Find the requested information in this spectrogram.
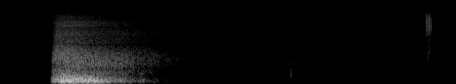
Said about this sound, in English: And then a cannonball breath. Get it out. Take another deep breath in, breathing into that feeling.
